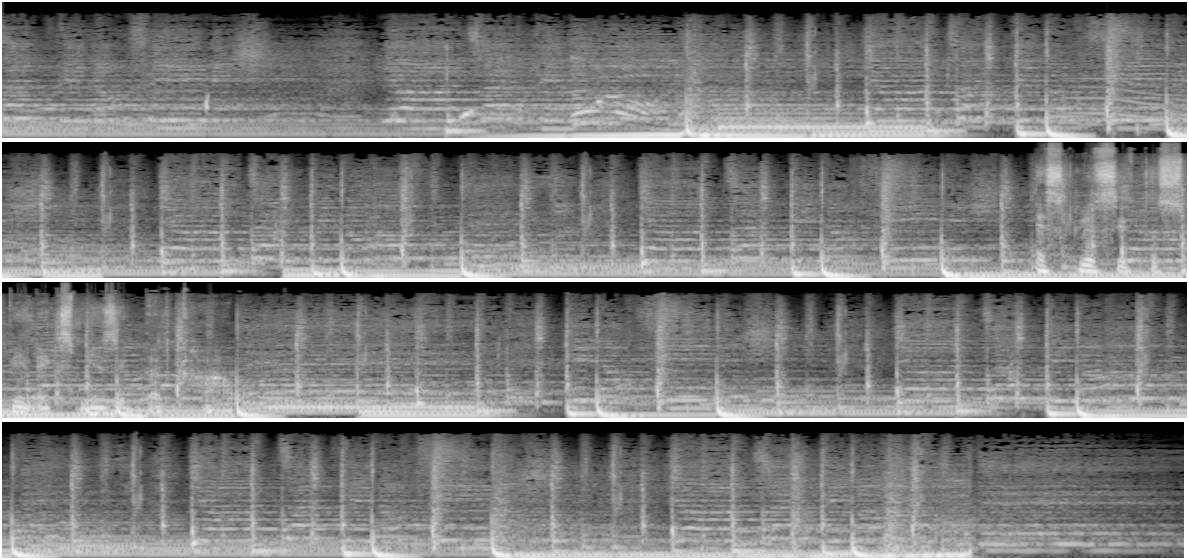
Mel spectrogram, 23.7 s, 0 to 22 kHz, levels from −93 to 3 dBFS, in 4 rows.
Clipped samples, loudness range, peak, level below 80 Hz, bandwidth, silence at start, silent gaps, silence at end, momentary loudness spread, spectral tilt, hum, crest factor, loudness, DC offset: 0.2%; 6 LU; 0 dBFS; -16 dBFS; 19 kHz; 0 s; none; 0 s; 12 LU; -4.5 dB/octave; none; 12 dB; -13 LUFS; under 0.1%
